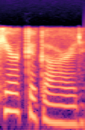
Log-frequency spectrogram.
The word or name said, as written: Kierkegaard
